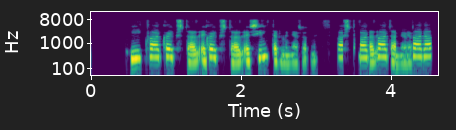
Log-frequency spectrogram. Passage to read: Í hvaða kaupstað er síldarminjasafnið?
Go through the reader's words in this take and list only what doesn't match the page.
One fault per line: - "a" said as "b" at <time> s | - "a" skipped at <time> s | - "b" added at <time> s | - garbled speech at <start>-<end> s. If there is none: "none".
- "kaupstað" added at 1.6 s
- garbled speech at 3.3-4.5 s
